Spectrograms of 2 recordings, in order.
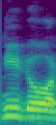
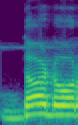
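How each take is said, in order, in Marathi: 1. हा लेख 'thee' असा वाजतो. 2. हा लेख 'thuh' असा वाजतो. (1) "दी डोअर ने म्हटलं" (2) "इथं आपण द डोअर म्हटलं"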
